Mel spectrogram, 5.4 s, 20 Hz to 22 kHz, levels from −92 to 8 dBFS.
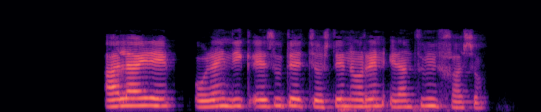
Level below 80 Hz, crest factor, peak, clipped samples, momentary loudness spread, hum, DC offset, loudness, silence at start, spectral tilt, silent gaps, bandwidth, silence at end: -62 dBFS; 18 dB; -6 dBFS; under 0.1%; 13 LU; none; under 0.1%; -23 LUFS; 1.05 s; -4.5 dB/octave; none; 7.6 kHz; 0.6 s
